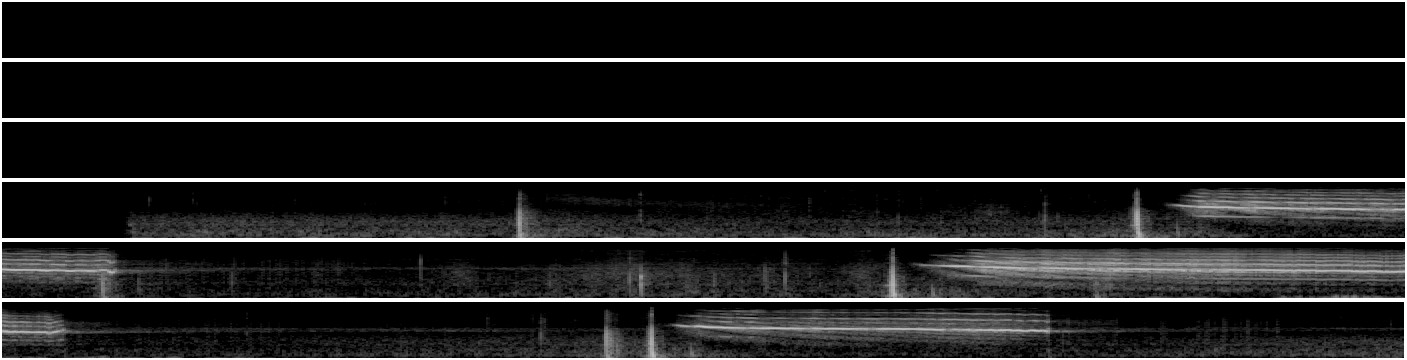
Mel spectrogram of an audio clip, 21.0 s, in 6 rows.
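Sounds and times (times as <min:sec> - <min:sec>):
firework cracks: 0:10.8 - 0:21.0
firework pops: 0:10.8 - 0:21.0
shrill firework whistle: 0:13.4 - 0:15.6, 0:16.2 - 0:21.0.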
